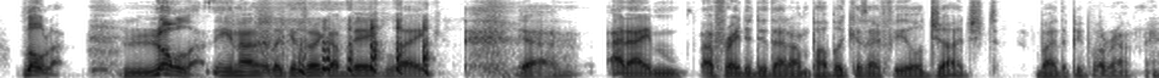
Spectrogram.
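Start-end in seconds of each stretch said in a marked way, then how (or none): 0.2-1.6 annoyed, cross, scolding delivery. Showing how she talks to her dog when mad at her, mad voice. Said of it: "when I'm like mad at her".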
